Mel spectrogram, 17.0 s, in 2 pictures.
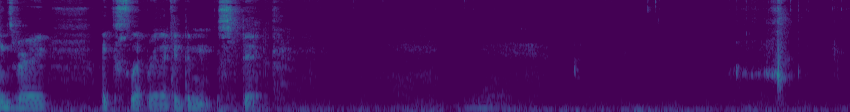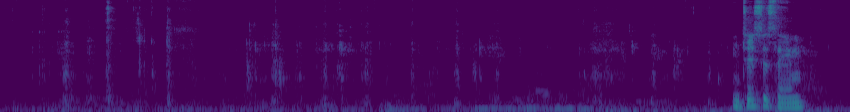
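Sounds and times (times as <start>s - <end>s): crunchy chewing: 7.3s - 15.8s.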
